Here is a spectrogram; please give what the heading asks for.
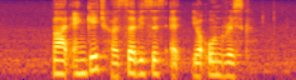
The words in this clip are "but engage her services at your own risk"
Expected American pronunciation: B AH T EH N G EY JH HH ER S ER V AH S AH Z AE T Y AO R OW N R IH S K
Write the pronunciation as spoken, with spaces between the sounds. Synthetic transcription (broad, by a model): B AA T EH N G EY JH HH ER S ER V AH S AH S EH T Y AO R OW N R IH S K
